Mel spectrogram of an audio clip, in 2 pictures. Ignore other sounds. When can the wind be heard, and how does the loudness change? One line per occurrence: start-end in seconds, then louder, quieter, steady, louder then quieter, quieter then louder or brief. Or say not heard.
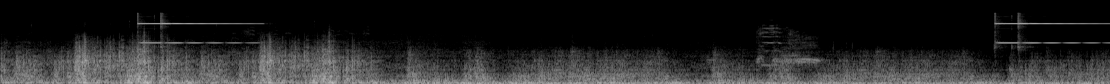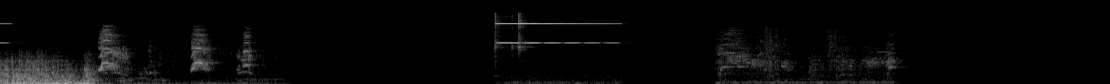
0.0-12.0 quieter.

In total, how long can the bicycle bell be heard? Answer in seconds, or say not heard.
4 s.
